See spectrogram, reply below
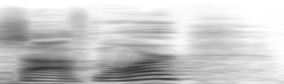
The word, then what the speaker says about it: sophomore: You see it right there in the word, sophomore. The O is still there, sopho. We just pronounce it sophomore.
